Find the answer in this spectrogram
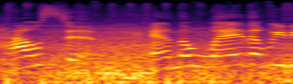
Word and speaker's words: Houston: Now, if you're from Texas, you might say, hey, that's Houston. Well, yeah, yeah, you're right, in Texas it is Houston, but here in New York we pronounce it Houston.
